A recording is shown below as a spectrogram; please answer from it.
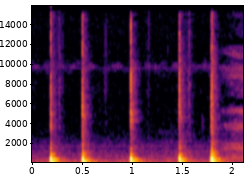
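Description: Hands tapping out a rhythm on a book used as a drum, five short knocks with a dull low thud, keeping the beat between sung lines of an a cappella song.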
